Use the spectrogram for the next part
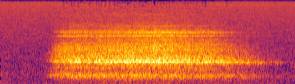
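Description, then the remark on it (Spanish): A single slow, airy breath drawn in and let out through the mouth during a breathing exercise, with a steady hiss that fades out after a couple of seconds, no talking. “Vuélvelo a hacer una última vez poniendo atención en el sonido al inhalar y al exhalar por la boca.”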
